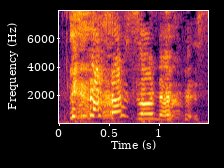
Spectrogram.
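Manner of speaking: high, slow, laughing through nerves; nervous laughter. Real, not acted. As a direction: giggle with anticipation.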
